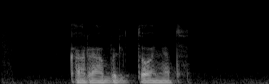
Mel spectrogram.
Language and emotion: Russian, neutral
